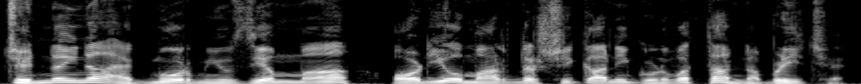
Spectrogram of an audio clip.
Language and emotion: Gujarati, disgusted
